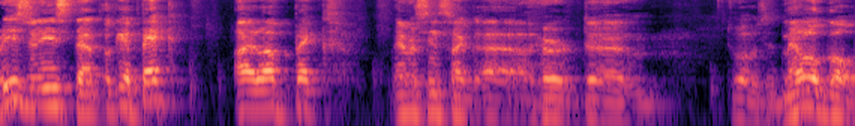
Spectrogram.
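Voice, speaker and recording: Somewhat breathy, a man with a non-native accent speaks with very wide pitch swings. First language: not English. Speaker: vinyl record collector vlogger. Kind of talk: casual vlog monologue. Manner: stuttering, rambling.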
